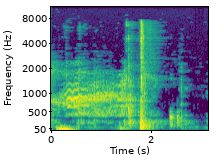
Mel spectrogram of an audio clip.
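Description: household object, door being opened

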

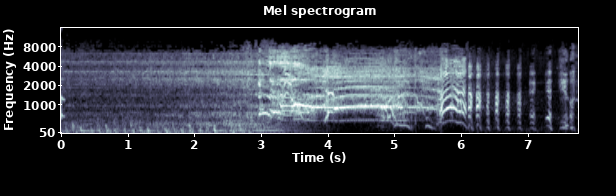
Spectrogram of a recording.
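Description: sound effect, man screaming

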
